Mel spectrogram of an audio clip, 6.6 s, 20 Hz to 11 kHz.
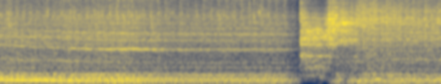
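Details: Carbureted 327 V8 drag-race engine in a 1965 Chevy C10 truck, heard from the back at the tailpipes: deep steady rumble with a brief dip and pickup; engine sounds strong and healthy.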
